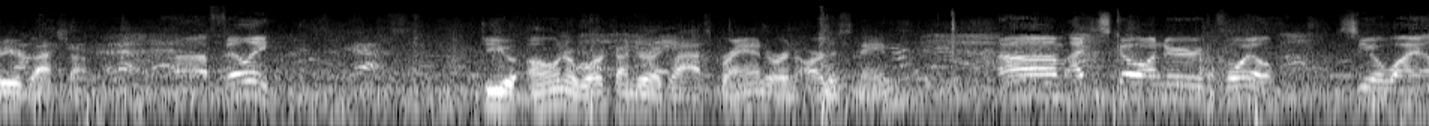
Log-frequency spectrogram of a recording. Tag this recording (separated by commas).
Speech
